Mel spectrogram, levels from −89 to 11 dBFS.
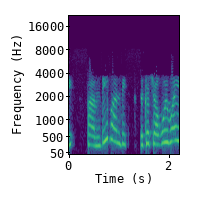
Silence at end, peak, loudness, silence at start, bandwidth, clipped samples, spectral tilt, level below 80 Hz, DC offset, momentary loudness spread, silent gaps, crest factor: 0 s; -6 dBFS; -19 LUFS; 0 s; 4.4 kHz; under 0.1%; -6.5 dB/octave; -64 dBFS; under 0.1%; 9 LU; none; 12 dB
